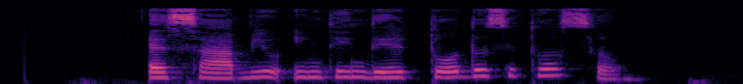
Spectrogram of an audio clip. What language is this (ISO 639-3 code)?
por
